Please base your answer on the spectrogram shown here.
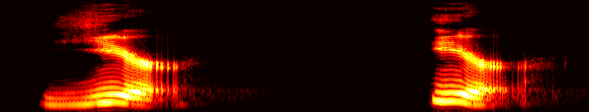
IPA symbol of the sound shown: j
